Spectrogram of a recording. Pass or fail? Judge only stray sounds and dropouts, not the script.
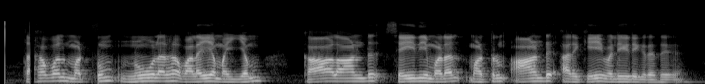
fail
